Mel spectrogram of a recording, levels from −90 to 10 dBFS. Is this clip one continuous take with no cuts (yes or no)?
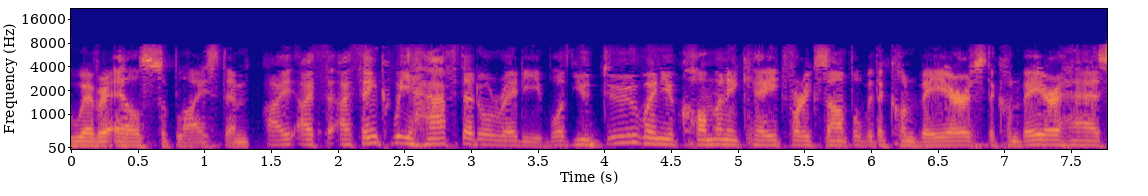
no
